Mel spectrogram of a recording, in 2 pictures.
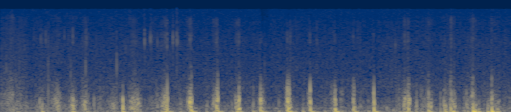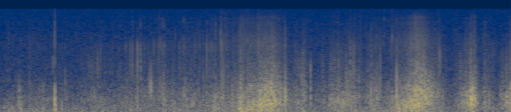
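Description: A gloved hand holds the soft silicone ear of a binaural microphone while a thin wooden stick scratches inside its ear canal. A quick run of soft, dull scratching taps with a deep, muffled body fills the first half. It then gives way to quieter, drawn-out rustling scrapes that swell and fade.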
